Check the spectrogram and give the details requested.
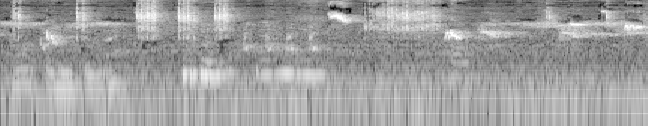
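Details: Asian brown flycatcher singing: after a low voice at the start, thin whistled notes and short buzzy slurs between two and six kilohertz-range pitch, some rising, scattered over several seconds with faint background murmur.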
